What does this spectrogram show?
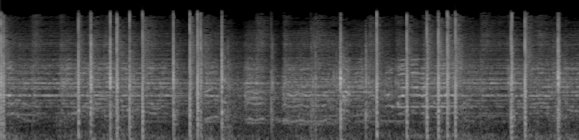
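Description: Fireworks display: a rapid, irregular string of sharp bangs and crackles, several a second, over music with held tones.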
